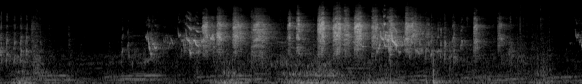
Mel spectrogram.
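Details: Budgies chirping in a lively burst of rapid, buzzy high twitters and squeaks that swells in the middle and fades toward the end.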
